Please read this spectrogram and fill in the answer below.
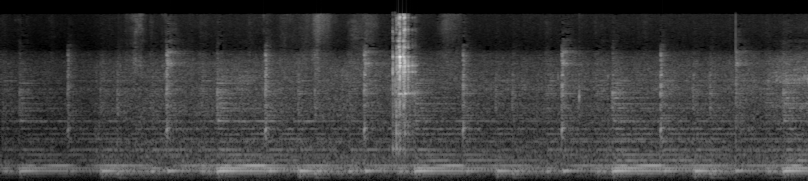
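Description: Background acoustic guitar music, strummed chords, with a few sharp clicks over it, the loudest about four seconds in.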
